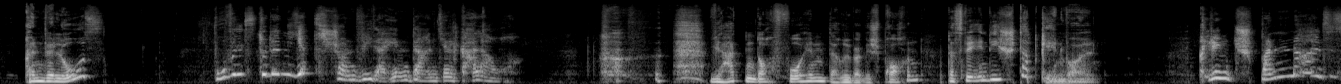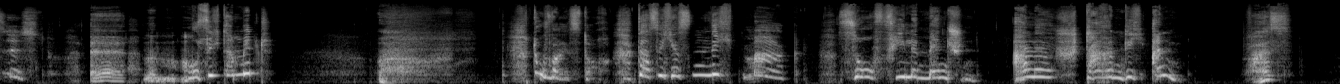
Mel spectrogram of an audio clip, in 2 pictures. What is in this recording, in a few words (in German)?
Hoerspiel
